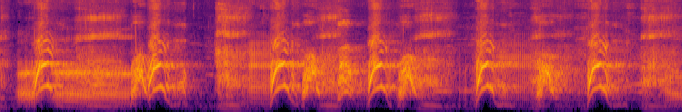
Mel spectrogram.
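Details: A friendly Shih Tzu at a barbecue growls steadily, breaking into short rising-and-falling yelps about once a second.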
